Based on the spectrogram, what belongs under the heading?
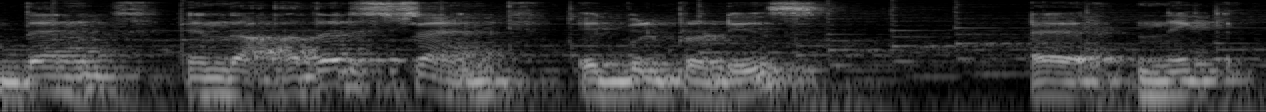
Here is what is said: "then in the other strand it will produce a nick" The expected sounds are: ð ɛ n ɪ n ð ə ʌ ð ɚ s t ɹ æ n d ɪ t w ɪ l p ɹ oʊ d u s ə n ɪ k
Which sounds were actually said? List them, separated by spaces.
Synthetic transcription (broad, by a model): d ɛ n ɪ n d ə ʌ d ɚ s t æ n d ɪ t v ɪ l p ɹ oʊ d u s ə n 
